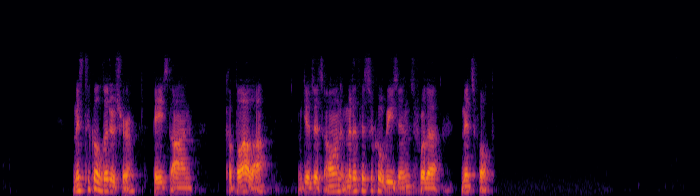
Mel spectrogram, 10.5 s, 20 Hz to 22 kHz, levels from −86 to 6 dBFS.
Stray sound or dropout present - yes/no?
no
